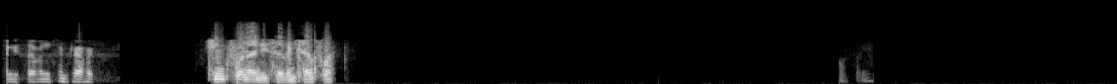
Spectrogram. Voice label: South Scottsdale MCSO EAST Sheriff EastCnty, scanner audio trunk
